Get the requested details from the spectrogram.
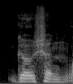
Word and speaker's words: Gotion: Gotion is spelled, it's just like the word motion, but a G instead of an M. Okay, so Gotion like motion.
